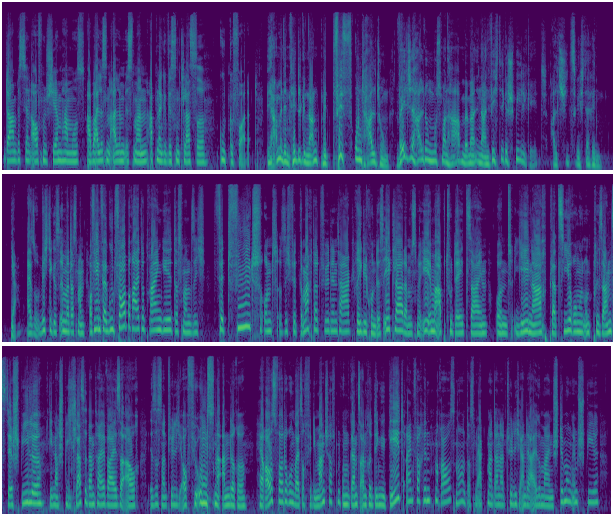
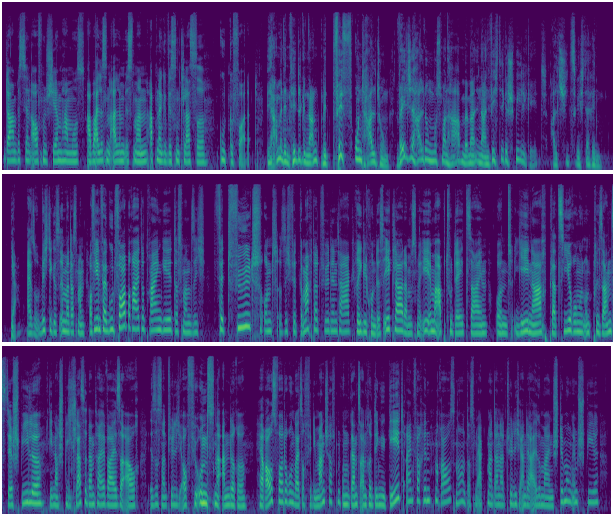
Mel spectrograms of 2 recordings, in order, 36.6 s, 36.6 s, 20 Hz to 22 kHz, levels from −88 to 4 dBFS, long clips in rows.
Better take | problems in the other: second | distortion; slight; 4% of the sound clipped

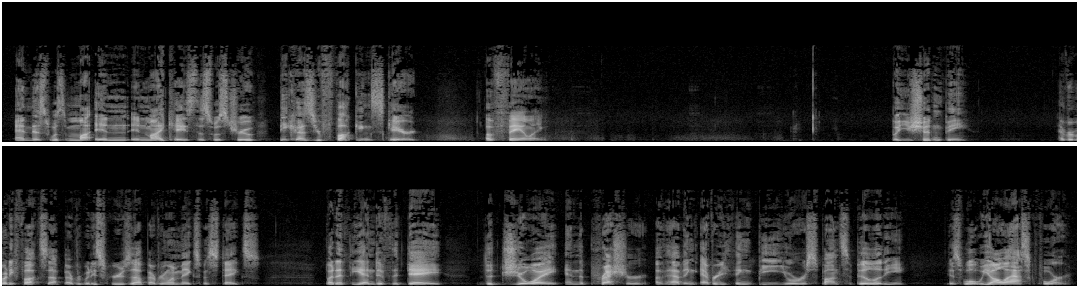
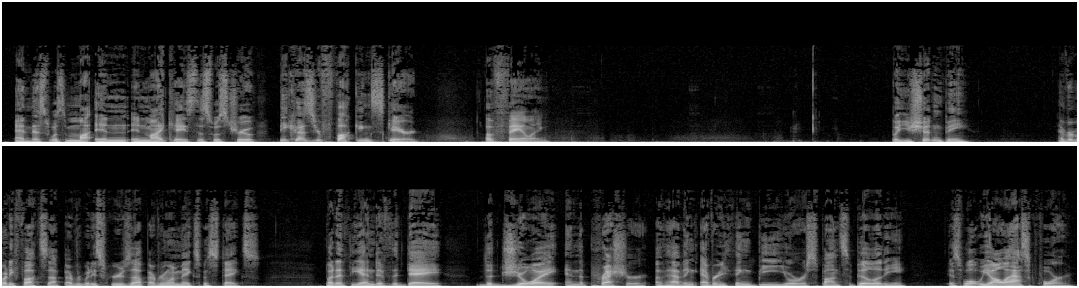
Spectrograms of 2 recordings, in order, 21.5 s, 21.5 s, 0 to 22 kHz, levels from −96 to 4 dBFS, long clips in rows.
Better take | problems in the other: second | thin; very; fading below 300 Hz

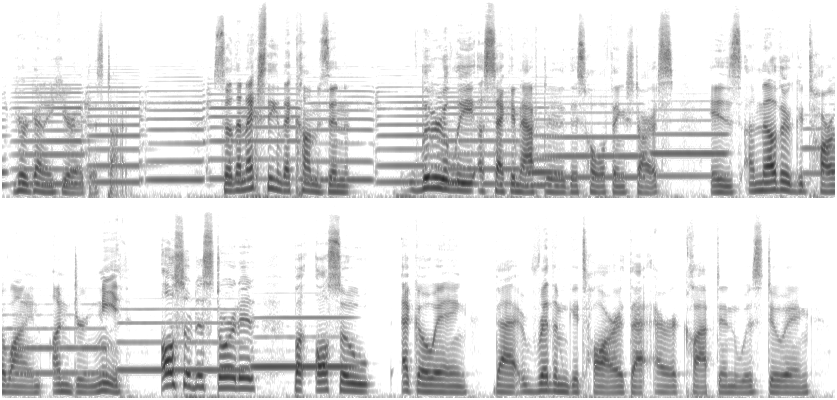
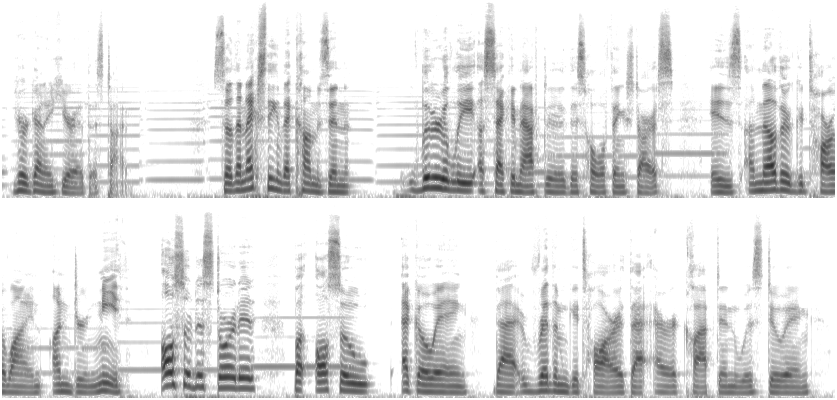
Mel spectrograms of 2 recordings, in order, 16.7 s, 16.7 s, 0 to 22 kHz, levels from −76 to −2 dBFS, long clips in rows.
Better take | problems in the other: second | background music; loud; until 12 s; 7 dB below the speech; faint in the second

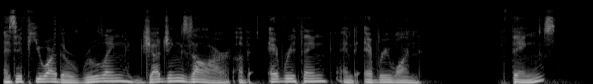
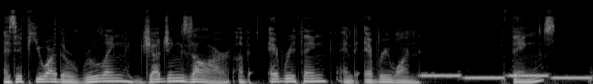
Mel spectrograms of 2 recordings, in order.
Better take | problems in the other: first | siren; noticeable; from 4 s on; peak 1 dB below the speech

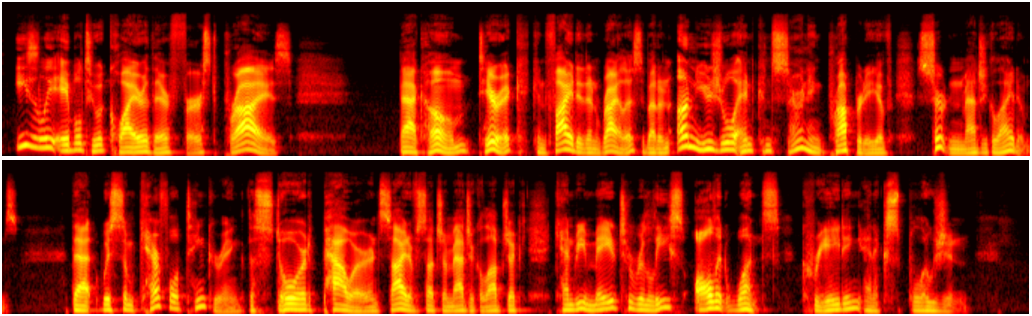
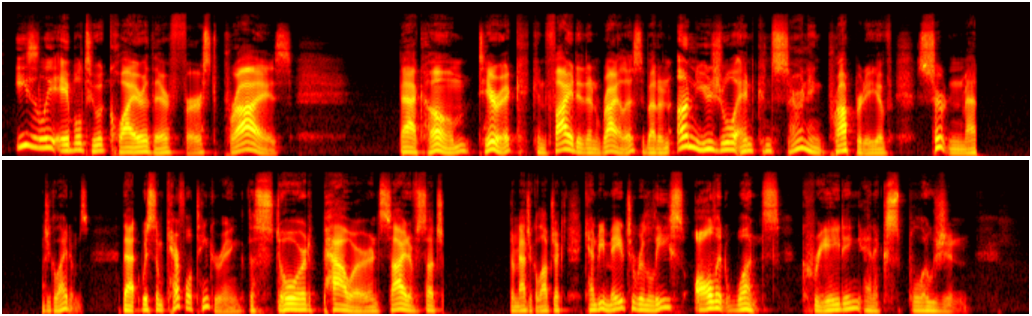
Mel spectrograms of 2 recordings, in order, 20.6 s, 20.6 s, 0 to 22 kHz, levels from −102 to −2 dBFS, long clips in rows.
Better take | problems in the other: first | audio freezing; at 9.5 s for 1 s and at 15 s for 0.5 s

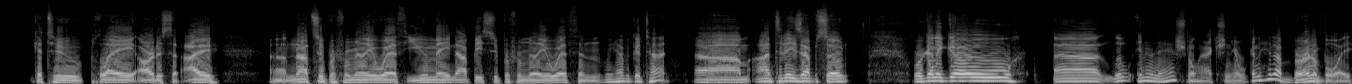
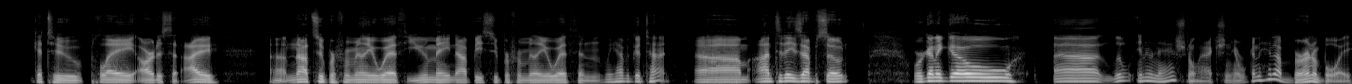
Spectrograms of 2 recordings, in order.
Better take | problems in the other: second | distortion; heavy; 7 dB below the speech

